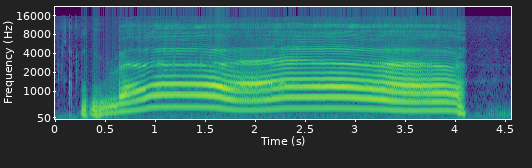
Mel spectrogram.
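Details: One angry cat holding a single long, steady yowl of about three and a half seconds, starting with a rough low scoop, then a sustained rich harmonic wail that drops off sharply.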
